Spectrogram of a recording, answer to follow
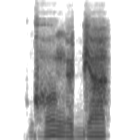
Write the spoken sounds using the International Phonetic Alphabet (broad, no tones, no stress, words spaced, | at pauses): ɡʱoŋø bʲɐ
